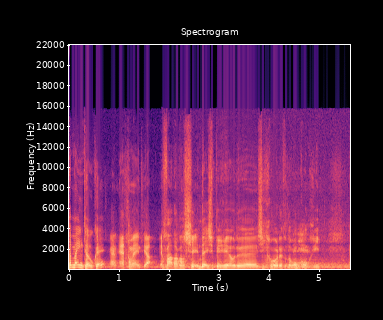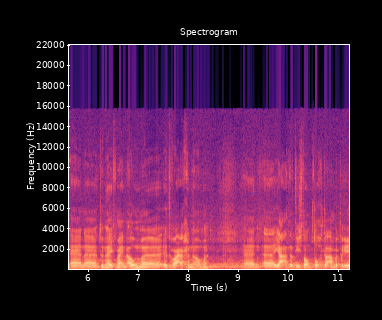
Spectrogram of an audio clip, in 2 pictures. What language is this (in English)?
Dutch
